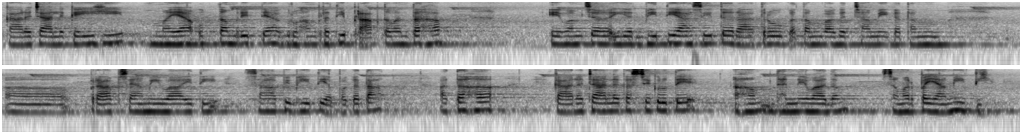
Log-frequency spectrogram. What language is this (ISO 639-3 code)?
san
